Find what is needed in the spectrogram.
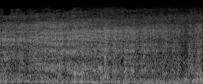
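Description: Steady hiss of water spraying onto the ceramic-coated paint and sheeting off.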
